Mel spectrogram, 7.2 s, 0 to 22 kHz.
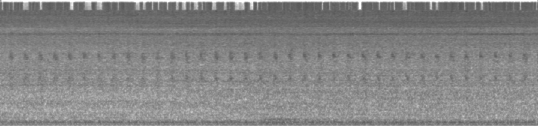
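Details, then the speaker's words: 2011 Chevy Silverado quad cab V8 at idle, noise persisted with belt removed: steady idle with a sharp knock, two to three a second; source not found, one pitted number-eight lifter found after teardown, AFM lifters fine. "the problem I'm having is that I still don't know where that noise came from"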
